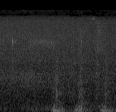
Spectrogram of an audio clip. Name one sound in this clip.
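Heavy armoured footsteps thud on rough ground.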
